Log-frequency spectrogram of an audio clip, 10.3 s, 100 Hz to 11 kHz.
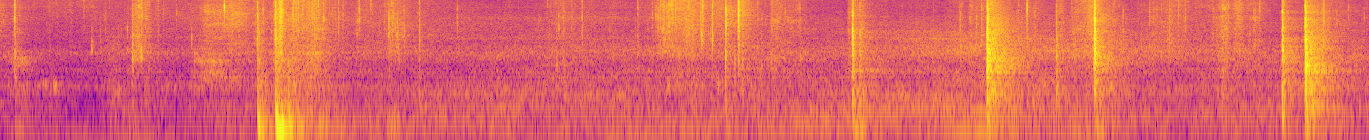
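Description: Plastic clips of a Gigabyte G5 laptop's bottom cover snapping loose one after another as a pry pick works along the seam: about six sharp clicks with some scraping between them, the loudest about two seconds in.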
